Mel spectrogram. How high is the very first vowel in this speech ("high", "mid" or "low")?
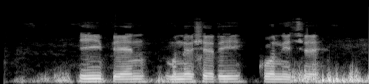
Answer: high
